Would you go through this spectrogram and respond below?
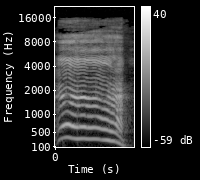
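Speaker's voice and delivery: high, drawn-out "ah" of doubt; unimpressed groan. Acted. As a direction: let out a long, high noncommittal whine. Voices lukewarm verdict on film.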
